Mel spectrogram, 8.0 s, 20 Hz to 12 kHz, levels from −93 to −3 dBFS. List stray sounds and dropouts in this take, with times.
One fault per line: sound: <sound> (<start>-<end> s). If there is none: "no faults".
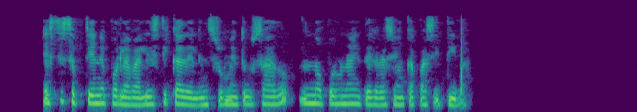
no faults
